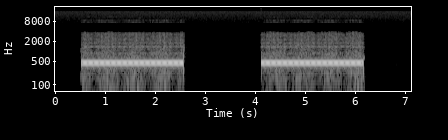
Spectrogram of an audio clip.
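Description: Telephone dial tone sounds as two steady, loud, mid-pitched tones, each about two seconds long, separated by a silent gap of similar length, with no voices.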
